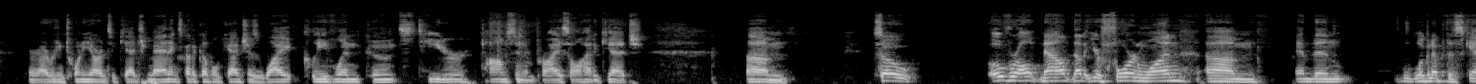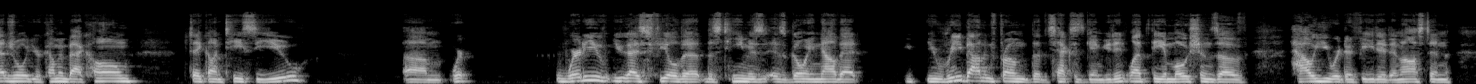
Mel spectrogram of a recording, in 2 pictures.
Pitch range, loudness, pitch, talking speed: 115-140 Hz, -18 LUFS, 125 Hz, 165 wpm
